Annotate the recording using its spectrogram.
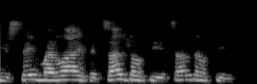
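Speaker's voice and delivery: acted weepy, tearful, crying voice. Retelling a woman thanking the Hatzala volunteer, imitating someone crying. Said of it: "and she's crying".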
